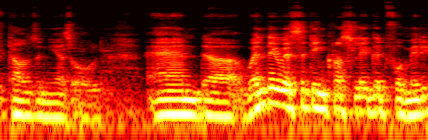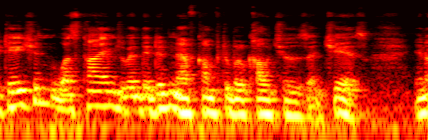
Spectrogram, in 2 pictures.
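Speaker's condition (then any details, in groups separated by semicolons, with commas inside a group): No condition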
